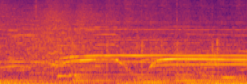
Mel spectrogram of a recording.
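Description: Live band music in a hall, with long held notes coming in about half a second in, over which the crowd whoops and cheers.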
